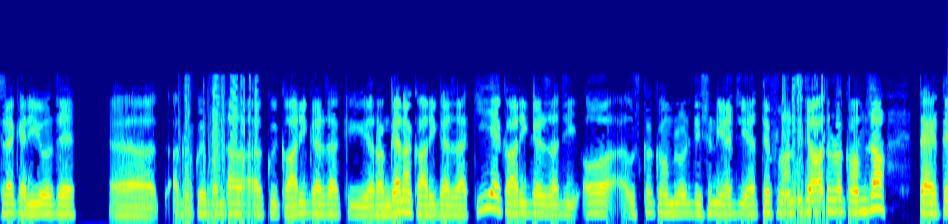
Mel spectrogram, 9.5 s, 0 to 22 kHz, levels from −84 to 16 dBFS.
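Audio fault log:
Throughout, AAC compression: the speech sounds dull and smeared with plainly audible codec damage and nothing above 6.3 kHz, likely from AAC-LC at a low bitrate around 24 kbps.
1.79–2.68 s and 7.84–8.50 s, loose connector crackle: irregular bursts of crackle where a worn contact keeps making and breaking, chopping the signal on and off.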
